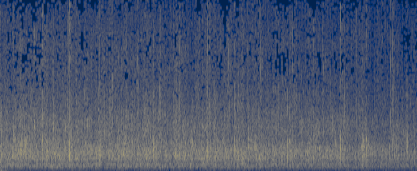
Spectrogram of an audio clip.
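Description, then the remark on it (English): An audience claps their hands steadily for about four seconds, a dense, even wash of applause with no voices standing out. “Would you clap your hands and receive that today?”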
